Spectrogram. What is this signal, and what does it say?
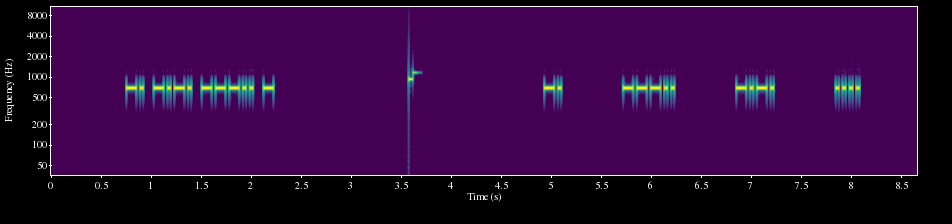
Morse code, heard as a keyed tone, about 36 wpm, spaced as for 18 wpm, 700 Hz. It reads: NC8T N8CH
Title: USA Call Signs - 4 Characters - 6x Character Spacing - 35wpm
